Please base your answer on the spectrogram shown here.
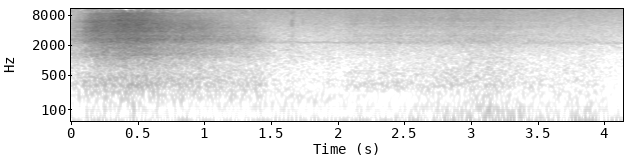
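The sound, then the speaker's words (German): A nervous person takes a short breath before speaking: a soft, breathy hiss fills the first second and a half, then fades into faint low background noise. “Ich atme noch mal kurz.”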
